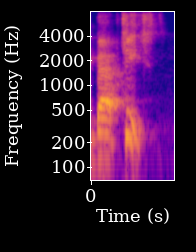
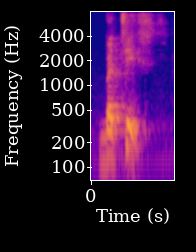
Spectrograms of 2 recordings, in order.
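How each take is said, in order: First: The name is said with a P sound. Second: The name is said without a P sound. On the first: This is how English speakers would normally say it. "they would normally pronounce the P" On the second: This is the French way of saying the name. "but that's in French"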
